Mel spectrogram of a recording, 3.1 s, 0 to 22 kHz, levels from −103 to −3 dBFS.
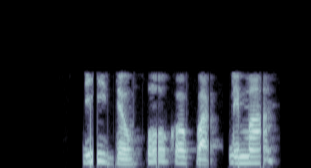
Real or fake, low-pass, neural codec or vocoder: real; 3.6 kHz; none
